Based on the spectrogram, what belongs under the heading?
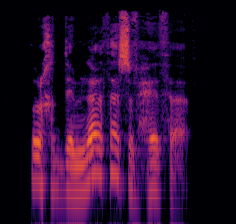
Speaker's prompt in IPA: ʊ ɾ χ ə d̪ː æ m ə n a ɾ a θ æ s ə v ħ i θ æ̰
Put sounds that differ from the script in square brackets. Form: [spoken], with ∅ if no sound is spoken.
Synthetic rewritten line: ʊ ɾ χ ə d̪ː [i] m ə n a ɾ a θ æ s ə v ħ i θ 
